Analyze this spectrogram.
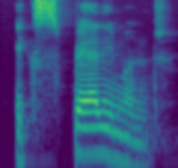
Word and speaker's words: experiment: X okay X experiment again this E sound is giving awa sound okay experiment and t sound okay experiment experiment exp and this is stress mark it means that when you reach this s p e. So you raise your sound. Okay? You say it loudly and you say it slowly.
